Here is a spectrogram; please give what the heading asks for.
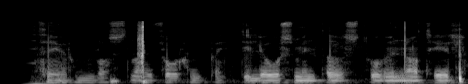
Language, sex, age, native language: Icelandic, male, 14, Icelandic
